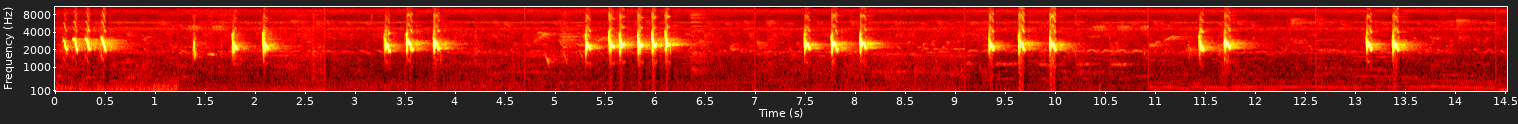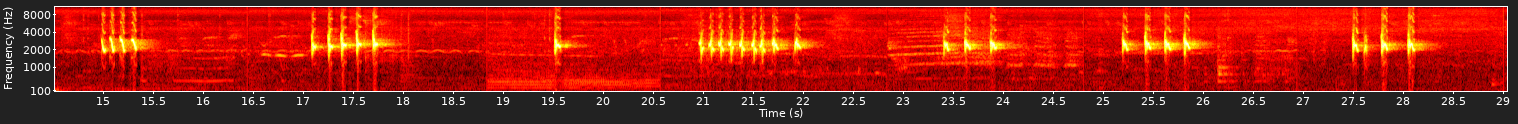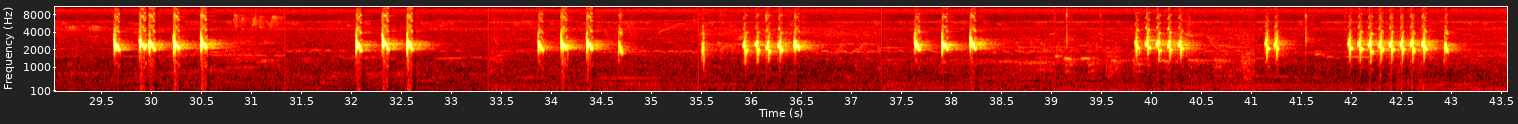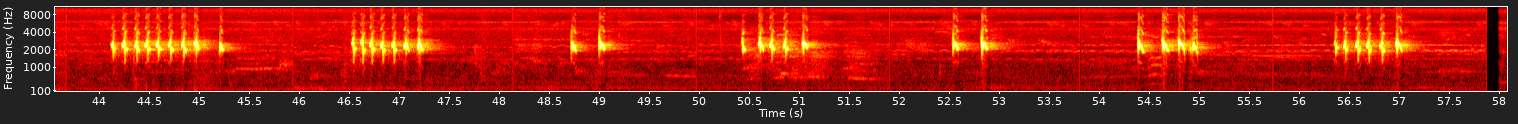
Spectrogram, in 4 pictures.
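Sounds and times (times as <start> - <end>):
bulbul buzzy calling chatter: 18.9 - 22.2.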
